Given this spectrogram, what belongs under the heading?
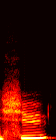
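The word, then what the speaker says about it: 嘘: Pour prononcer xu, la bouche est légèrement ouverte, la langue est plate. Il y a un espace entre les dents supérieures et inférieures ainsi que entre les dents et les côtés de la langue.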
